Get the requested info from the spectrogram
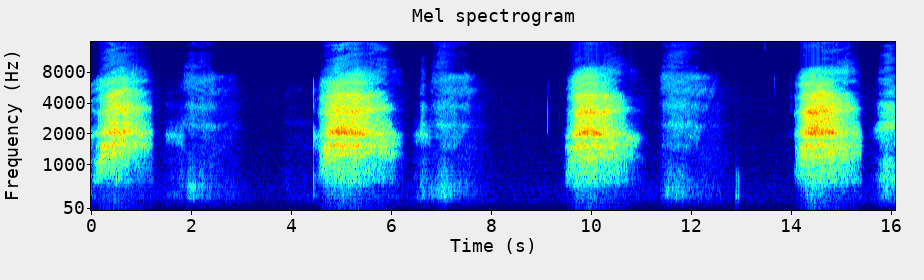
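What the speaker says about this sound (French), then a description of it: "Vous pouvez expirer par la bouche." Slow, deliberate mouth exhalations during a gentle yoga session, four long airy breaths out spaced evenly, each followed by a softer, shorter breath, with silence between.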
